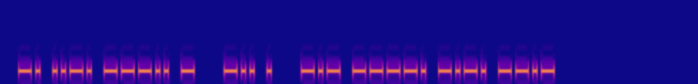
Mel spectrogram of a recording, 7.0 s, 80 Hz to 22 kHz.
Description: Morse code, heard as a keyed tone, about 28 wpm, 700 Hz. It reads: NF8T DE K9CQ
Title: USA Callsign DE Callsign - 4 Characters - 28wpm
